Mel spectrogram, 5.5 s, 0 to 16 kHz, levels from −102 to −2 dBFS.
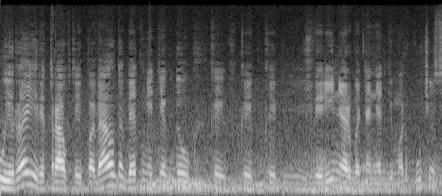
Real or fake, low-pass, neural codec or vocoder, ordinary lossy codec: real; 14.4 kHz; none; AAC, 64 kbps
